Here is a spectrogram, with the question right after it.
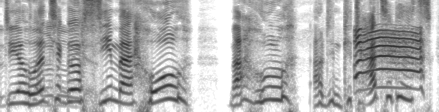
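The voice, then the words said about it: Attempted Australian accent, sounds Scottish. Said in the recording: “My Australian accent... That was my Scottish accent... Actually, I hear the Scottish a little bit... I was really trying to roll my R's”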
